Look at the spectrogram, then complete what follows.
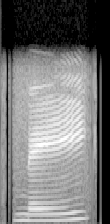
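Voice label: "nei5", Cantonese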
